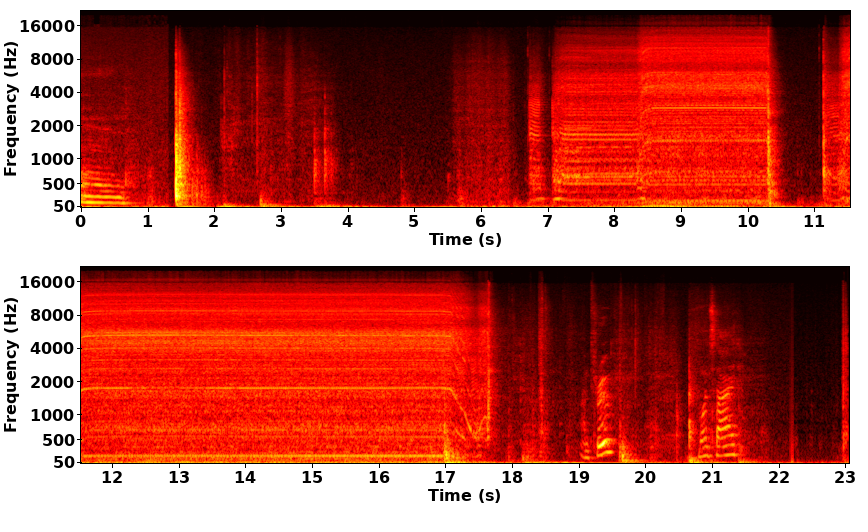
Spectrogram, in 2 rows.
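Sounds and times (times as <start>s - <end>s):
power drill boring into wood: 6.7s - 10.5s, 11.2s - 17.8s.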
